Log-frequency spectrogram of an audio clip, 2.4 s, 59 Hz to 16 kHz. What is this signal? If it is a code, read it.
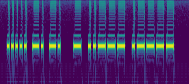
Morse code, heard as a keyed tone, about 44 wpm, 750 Hz. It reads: 5NN T21
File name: CW / HA3OU RHOBCW REC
